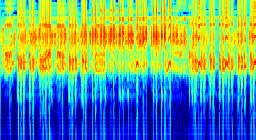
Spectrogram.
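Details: Rapid, rasping chatter from a white-breasted waterhen, dense harsh notes tumbling close together, with short rising croaks coming through toward the end.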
